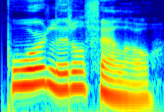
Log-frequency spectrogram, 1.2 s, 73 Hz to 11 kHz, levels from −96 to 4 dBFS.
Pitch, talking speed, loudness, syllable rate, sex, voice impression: 195 Hz, 145 wpm, -14 LUFS, 4.6 syllables/s, female, very feminine, adult-like, slightly elegant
